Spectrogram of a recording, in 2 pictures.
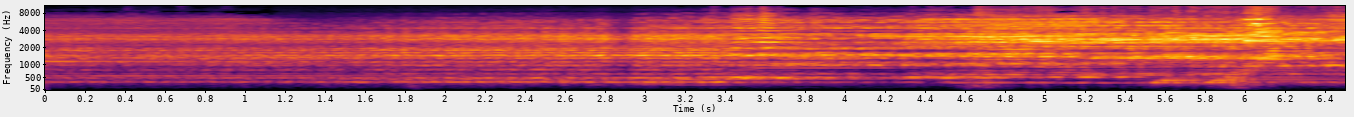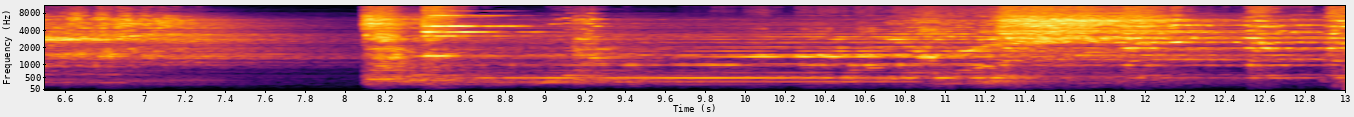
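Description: Soundtrack music of a computer-animated short film: sustained layered chords swell slowly and fade away, then a sudden loud entry about eight seconds in starts a busier passage with sharp accents.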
